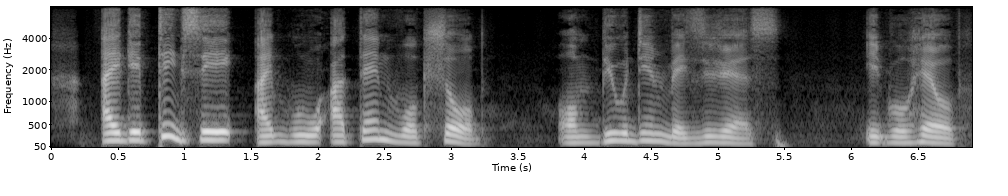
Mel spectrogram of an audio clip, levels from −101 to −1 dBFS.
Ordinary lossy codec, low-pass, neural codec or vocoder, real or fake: none; none; codec, 16 kHz, 0.5 kbps, FunCodec, trained on LibriTTS, 25 frames a second; fake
